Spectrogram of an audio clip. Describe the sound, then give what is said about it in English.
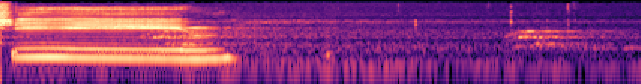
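Andy the dog lets out a single loud, drawn-out bark that trails into a whine, followed by quieter speech. “But now, Andy, my dog, sorry about that.”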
